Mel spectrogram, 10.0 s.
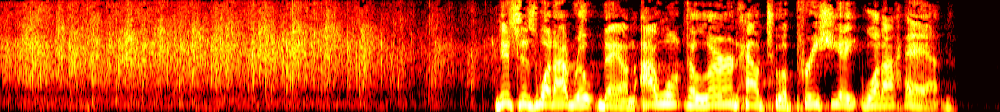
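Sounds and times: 
audience clapping hands in praise: 0:00.0 - 0:06.2
speech: 0:04.9 - 0:09.6.

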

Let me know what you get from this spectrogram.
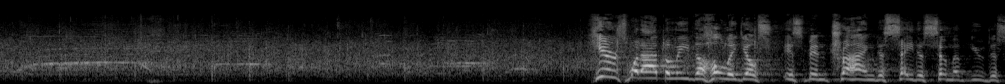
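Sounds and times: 
audience clapping hands: 0:00.0 - 0:07.9
speech: 0:06.0 - 0:10.0.

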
